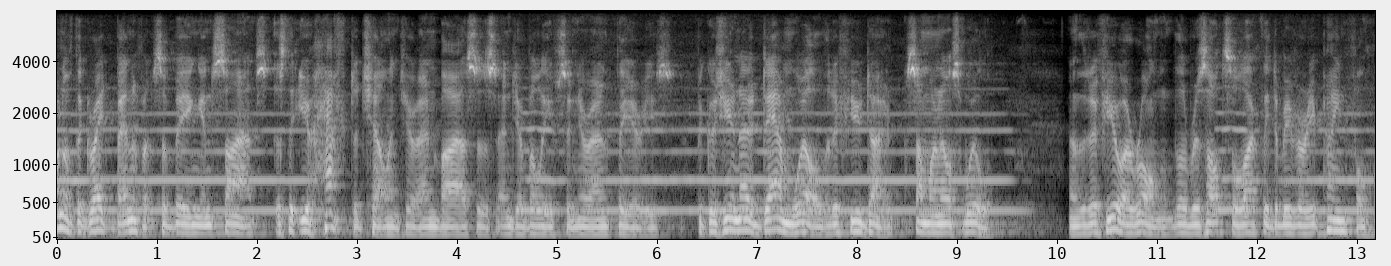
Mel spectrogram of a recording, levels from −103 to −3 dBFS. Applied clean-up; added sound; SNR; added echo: none; Wind instrument, woodwind instrument; 11 dB; reverberation time 0.8 s.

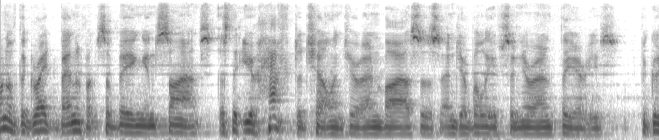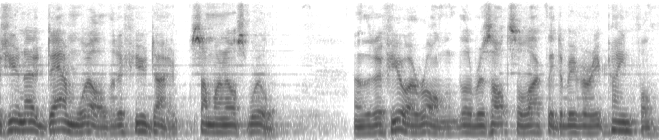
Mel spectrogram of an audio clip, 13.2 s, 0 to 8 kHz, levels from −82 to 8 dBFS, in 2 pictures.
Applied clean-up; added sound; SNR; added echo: neural separator model SepFormer DNS4.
